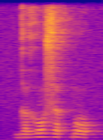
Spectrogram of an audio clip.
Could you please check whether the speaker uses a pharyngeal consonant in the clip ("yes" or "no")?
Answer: no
